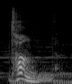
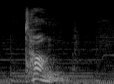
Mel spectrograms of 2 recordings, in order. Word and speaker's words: tongue: and listen to me as I say it tongue tongue listen again Tong Tong Tong so although Hungarian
